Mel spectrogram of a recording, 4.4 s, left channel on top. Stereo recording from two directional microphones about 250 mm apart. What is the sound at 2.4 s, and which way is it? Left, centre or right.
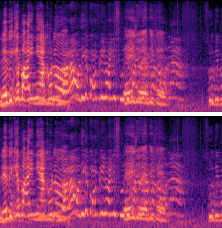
Speech, right.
